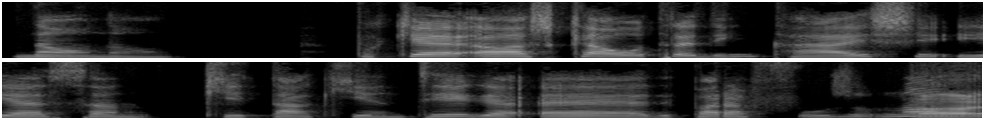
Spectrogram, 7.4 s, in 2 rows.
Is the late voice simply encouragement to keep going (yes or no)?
no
